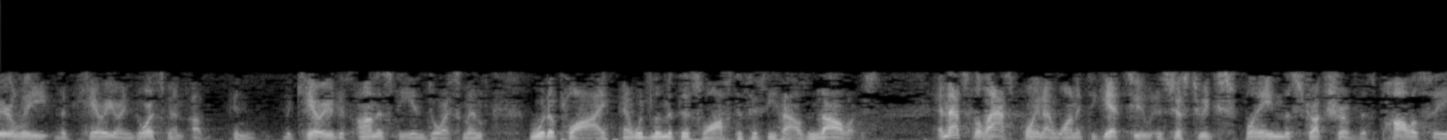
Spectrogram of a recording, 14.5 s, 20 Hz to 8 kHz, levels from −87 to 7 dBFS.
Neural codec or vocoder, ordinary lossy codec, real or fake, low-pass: none; AAC, 16 kbps; real; 7.2 kHz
